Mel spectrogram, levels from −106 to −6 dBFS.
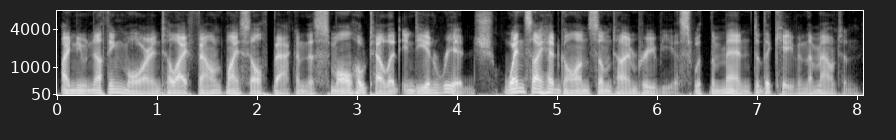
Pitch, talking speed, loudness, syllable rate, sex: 85 Hz, 240 wpm, -22 LUFS, 5.2 syllables/s, male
